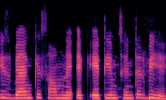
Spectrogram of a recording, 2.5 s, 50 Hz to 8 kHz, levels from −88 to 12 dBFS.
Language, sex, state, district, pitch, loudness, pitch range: Hindi, female, Uttar Pradesh, Hamirpur, 245 Hz, -18 LUFS, 235-255 Hz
